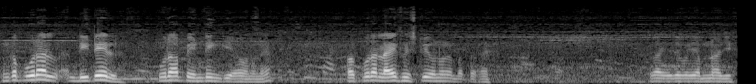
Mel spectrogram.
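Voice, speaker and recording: A man's voice: a little high, a little fast, long pauses. A man vlogging a walking tour outdoors at a marble temple, explaining the wall paintings in a plain, casual way. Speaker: travel vlogger. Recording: noisy outdoor phone recording.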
